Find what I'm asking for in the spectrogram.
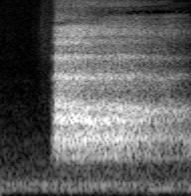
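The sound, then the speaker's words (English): A single slow, deep inhalation: a soft, breathy rush of air that begins abruptly and tapers gently over about a second and a half, alone and without talk. “I want you to close down your eyes and let's just take a nice deep breath.”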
